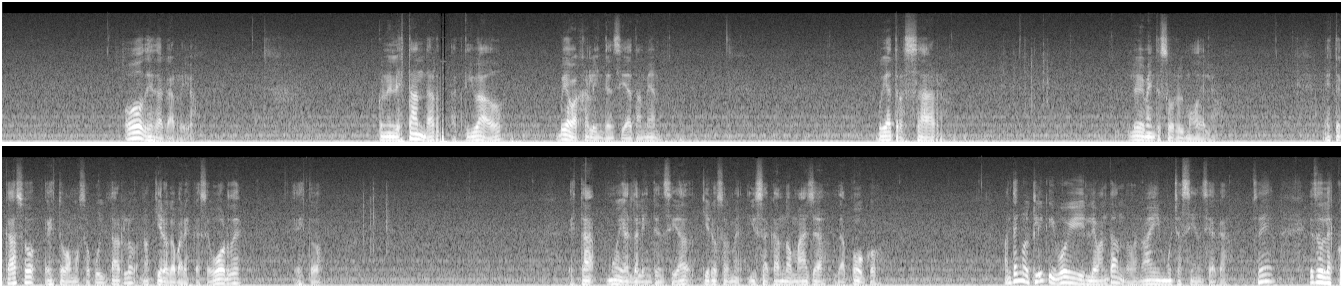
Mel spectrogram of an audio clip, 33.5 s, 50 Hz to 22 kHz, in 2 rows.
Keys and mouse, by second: 12.9 ctrl+z, 13.2-15.6 drag, 16.6 alt+click, 17.1 alt+click, 17.6 alt+click, 18.2 click, 21.4 ctrl+z, 22.2-33.4 drag.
